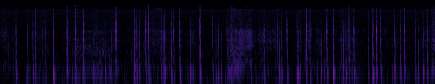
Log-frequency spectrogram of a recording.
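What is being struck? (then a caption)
Paperboard cosmetic box. A slim, hollow paperboard primer box is held and rolled on a table while long nails tap and scratch it. The result is a quick, irregular stream of short, dry taps with bright, crackly scratching between them.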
